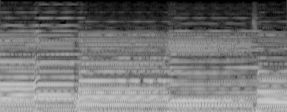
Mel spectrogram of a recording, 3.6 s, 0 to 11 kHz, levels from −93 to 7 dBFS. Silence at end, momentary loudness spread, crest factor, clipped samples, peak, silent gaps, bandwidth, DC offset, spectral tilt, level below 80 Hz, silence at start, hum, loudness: 0 s; 4 LU; 14 dB; under 0.1%; -4 dBFS; none; 10 kHz; 3%; -6 dB/octave; -34 dBFS; 0 s; none; -17 LUFS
